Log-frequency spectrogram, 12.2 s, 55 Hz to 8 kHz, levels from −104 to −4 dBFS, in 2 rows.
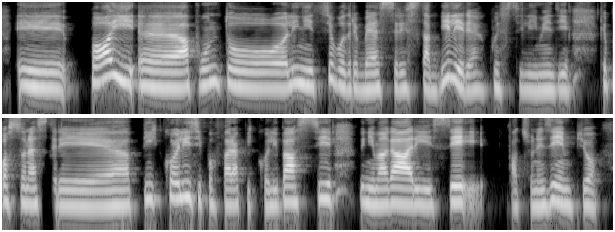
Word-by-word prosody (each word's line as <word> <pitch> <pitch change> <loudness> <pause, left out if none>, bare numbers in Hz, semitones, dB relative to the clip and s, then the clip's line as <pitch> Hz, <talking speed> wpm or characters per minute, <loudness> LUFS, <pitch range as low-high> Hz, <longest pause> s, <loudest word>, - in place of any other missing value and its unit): E 180 -4 -1
poi 255 0 +5
ehm, 185 -2 +3
appunto 185 -2 0
l'inizio 195 +3 -3
potrebbe 175 -5 -4
essere 170 0 -3
stabilire 170 - -1
questi 170 -2 -11
limiti, 165 0 -7 0.3
che 205 - -12
possono 190 -2 -2
essere 165 -1 -1
piccoli, 225 +4 -2
si 205 - -5
può 175 - -10
fare 170 +1 -1
a - - -6
piccoli 165 -1 -10
passi, 195 +4 +1 0.3
quindi 185 -2 -4
magari 175 -1 +6
se 180 +4 +3
ehm, 195 - +3 0.3
faccio 160 0 -12
un - - -5
esempio, 165 -2 -1
180 Hz, 130 wpm, -22 LUFS, 165-195 Hz, 0.3 s, magari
